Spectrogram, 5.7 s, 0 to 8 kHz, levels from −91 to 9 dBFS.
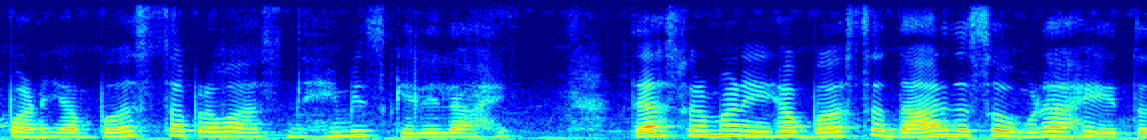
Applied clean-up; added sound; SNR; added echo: none; none; none; none.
